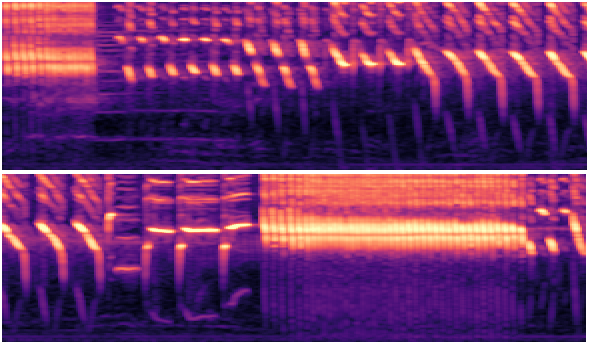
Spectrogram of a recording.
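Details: Canary song with varied tours: rapid chips, a run of descending whistled notes, a few bell-like notes and a fast high buzzing trill.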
